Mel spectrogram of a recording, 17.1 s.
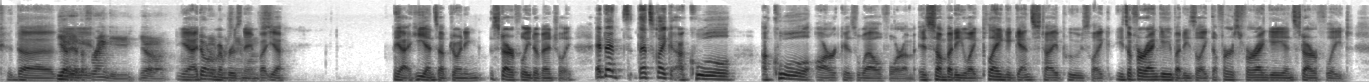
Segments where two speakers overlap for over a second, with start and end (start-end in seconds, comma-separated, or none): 2.2-3.4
